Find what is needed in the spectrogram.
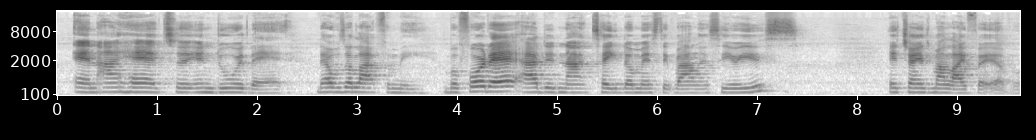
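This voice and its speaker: A woman with an American accent, medium pitch and a bright, sharp tone, monotone and flat at a moderate pace, with audible room echo. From US South, Georgia (Rome). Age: 30s. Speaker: domestic violence advocate, organization founder. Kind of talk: interview testimony.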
